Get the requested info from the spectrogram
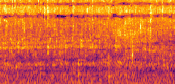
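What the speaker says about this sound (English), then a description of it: "the sound of this water is just so wonderful to sit out here and enjoy" Water trickles steadily in a backyard garden, a soft, continuous splashing wash with no breaks and no voices.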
